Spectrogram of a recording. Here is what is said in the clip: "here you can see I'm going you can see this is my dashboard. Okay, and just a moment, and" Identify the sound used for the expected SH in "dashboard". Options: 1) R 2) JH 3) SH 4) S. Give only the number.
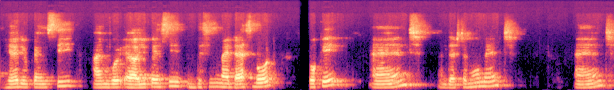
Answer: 4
